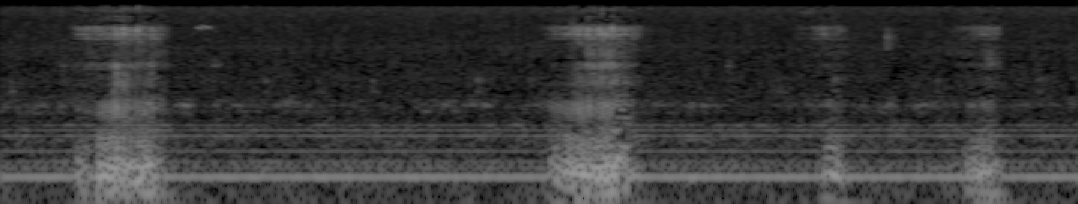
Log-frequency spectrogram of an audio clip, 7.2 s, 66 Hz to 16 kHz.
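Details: Soft, low rumbling snores, roughly 20 breaths a minute, from an elderly cat in deep sleep, over a steady background hum.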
